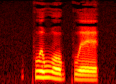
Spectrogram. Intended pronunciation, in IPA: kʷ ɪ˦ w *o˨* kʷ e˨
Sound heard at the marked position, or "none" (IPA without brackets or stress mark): o˨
